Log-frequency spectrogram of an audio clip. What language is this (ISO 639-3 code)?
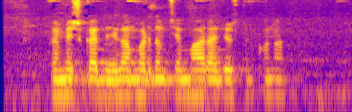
bgp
